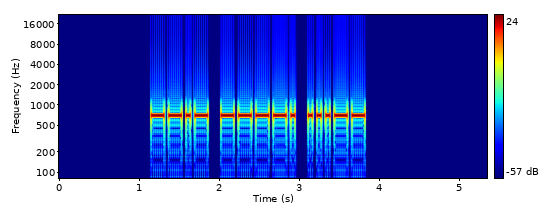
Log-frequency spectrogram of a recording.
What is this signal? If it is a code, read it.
Morse code, heard as a keyed tone, about 23 wpm, 700 Hz. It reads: Q93
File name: practice / 22wpm / Three Letter-Number Combinations - 22wpm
